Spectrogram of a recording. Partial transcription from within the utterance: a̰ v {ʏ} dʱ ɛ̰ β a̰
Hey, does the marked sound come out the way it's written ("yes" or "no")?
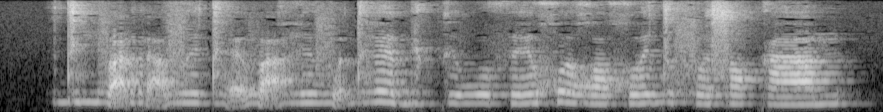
no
